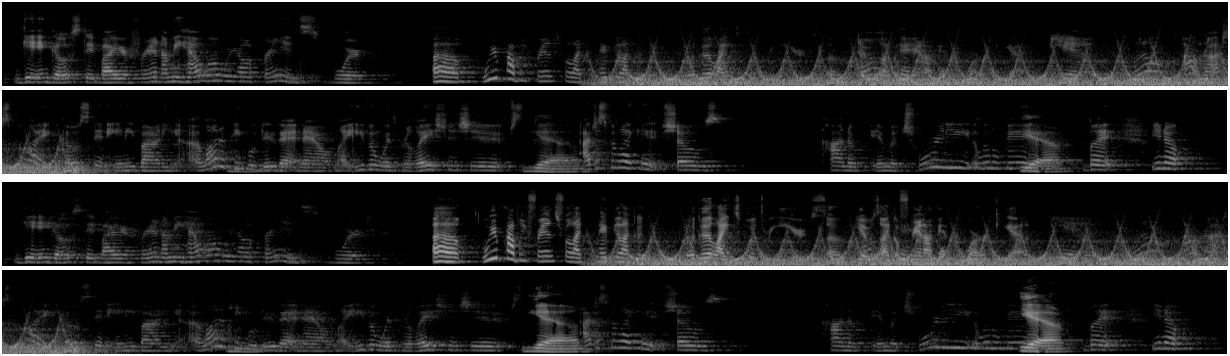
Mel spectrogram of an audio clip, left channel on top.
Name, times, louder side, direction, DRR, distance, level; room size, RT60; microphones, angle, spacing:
voice 1, 0.1-3.6 8.6-9.2 10.5-17.8 18.1-19.5 20.5-22.6 23.1-24.0, left 3 dB, 55° left, 8 dB, 1.2 m, -43 dB
voice 2, 4.3-6.5 6.8-10.3 14.5-14.9 17.5-18.1 22.4-23.0, right 7 dB, 55° right, 19 dB, 0.3 m, -36 dB
sound 1, 5.8-13.0, equal, ahead, 0.7 m, -34 dB
14.5 x 7.8 x 7.0 m, 1.1 s
head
